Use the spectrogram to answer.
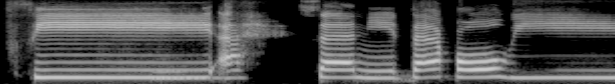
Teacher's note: Fi huruf fa itu ada rokhwahnya. Fi depannya kasih V-nya.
